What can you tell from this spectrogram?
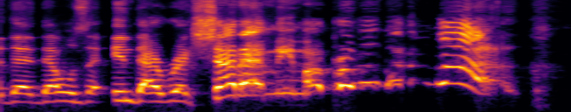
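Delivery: ordinary talk, nothing marked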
